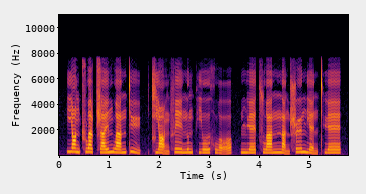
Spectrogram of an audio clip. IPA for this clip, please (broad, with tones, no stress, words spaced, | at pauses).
jɑ˥˧ŋʈ͡ʂwä˥˩ ʈ͡ʂa˧˥ɪ̯mwa˧˥nt̪y˥˩ | t͡ɕjɑ̰˨˩ŋfe˥˧ɪ̯n̪ʊ˥˩ŋ pʰjo˧˥ʊ̯xwɔ̰˨˩˦ | n̪ɥɛ˧˥ t͡swa˧˥nn̪a̰˨˩n ʂɻ̩˥n̪jɛ̰˨˩n t̪ʰɥɛ˥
